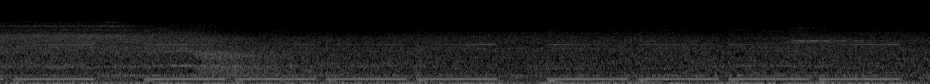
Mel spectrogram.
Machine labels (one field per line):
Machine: slide rail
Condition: normal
